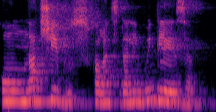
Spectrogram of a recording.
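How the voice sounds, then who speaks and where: A woman with a high pitch and monotone, flat intonation, in audible room echo. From Brazil. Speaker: university professor. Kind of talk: lecture.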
